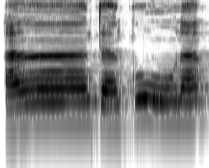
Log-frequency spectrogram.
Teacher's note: واو مدہ ایک الف میں کھینچیں گے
